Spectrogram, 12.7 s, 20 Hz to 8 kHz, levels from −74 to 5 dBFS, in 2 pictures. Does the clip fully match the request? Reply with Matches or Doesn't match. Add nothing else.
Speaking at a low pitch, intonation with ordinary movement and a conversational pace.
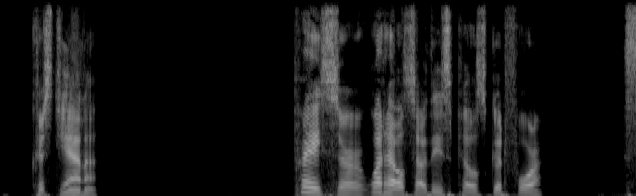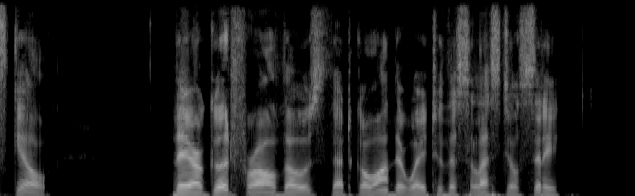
Doesn't match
